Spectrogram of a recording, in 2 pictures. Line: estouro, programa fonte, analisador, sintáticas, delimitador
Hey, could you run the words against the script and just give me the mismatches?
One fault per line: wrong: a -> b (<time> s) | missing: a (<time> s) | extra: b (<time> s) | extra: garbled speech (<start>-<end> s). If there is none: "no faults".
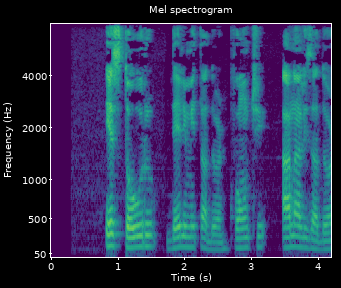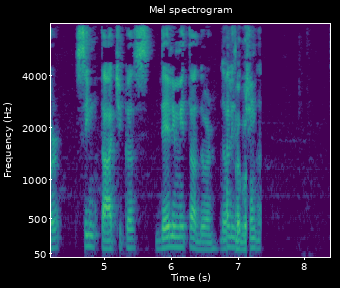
wrong: programa -> delimitador (1.7 s)
extra: garbled speech (6.7-7.4 s)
